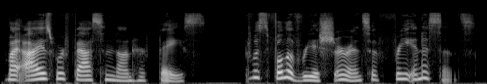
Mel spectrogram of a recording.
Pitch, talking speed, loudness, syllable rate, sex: 215 Hz, 185 wpm, -20 LUFS, 5.6 syllables/s, female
